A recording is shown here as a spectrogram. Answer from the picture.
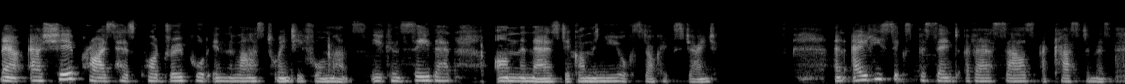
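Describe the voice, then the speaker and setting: In a quiet setting, a woman with a very deep, low pitch and a somewhat breathy voice talks at a moderate pace with ordinary pitch variation. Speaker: network marketing presenter. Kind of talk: sales pitch.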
